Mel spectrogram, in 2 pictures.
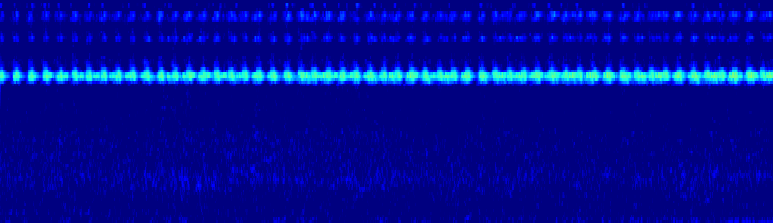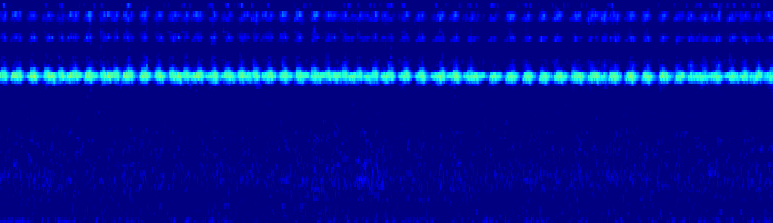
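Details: Crickets singing at night in Walnut, California, a continuous high shimmering chirr with faint pulsing, over a steady low background rumble.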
